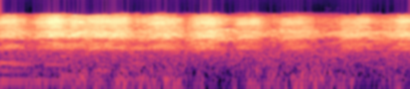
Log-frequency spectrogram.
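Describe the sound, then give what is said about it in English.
A flock of hundreds of burrowing parakeets screeching all at once as they swirl into a deep ravine in Argentina, a dense, continuous wall of harsh overlapping calls that swells and dips slightly, with no voices. “A flock of hundreds of parakeets swirls into a deep ravine in Argentina.”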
